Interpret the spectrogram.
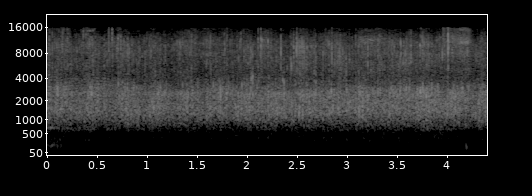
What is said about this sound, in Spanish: Denle ese aplauso al Señor Jesucristo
